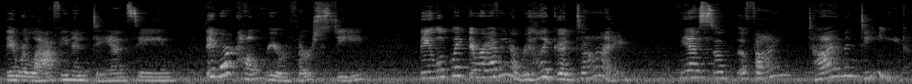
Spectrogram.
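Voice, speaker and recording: Female storybook narrator: expressive, slow and suspenseful, with an echoey, slightly distant recording. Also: sits high, noisy background. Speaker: storybook reader. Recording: echoey room, distant from mic.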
